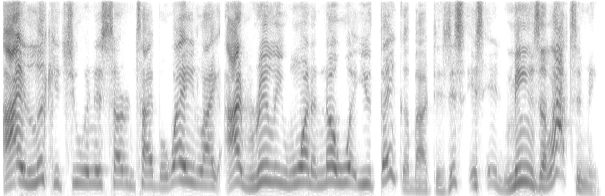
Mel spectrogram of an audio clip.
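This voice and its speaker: American male, higher-pitched voice, close dry sound, casual podcast chat, slangy, emphatic, slipping into imagined dialogue. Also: very animated, brisk, no room sound. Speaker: podcast co-host. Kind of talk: casual conversational podcast talk.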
